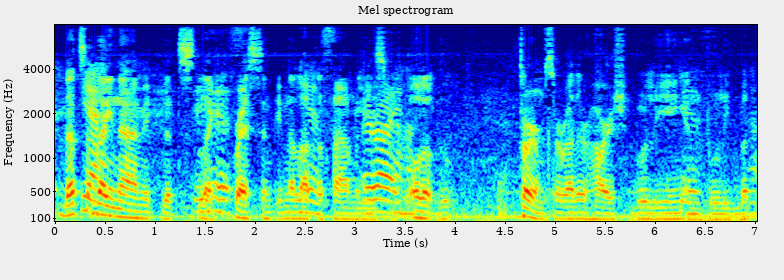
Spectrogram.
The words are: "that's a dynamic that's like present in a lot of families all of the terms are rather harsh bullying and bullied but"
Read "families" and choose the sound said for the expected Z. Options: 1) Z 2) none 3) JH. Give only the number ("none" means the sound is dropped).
2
